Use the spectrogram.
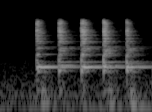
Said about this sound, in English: Do we get like a bell ring or anything like that around here?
